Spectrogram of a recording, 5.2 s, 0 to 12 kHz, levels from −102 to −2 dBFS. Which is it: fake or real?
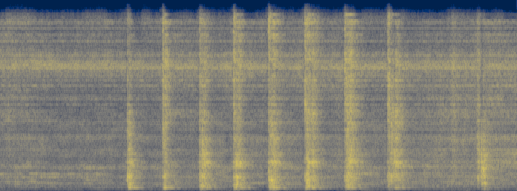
fake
